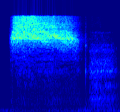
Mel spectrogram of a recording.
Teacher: because s is not a soft consonant it's a hissing sound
